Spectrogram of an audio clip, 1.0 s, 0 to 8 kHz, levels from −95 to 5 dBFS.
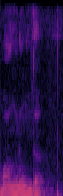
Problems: background sounds at intervals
